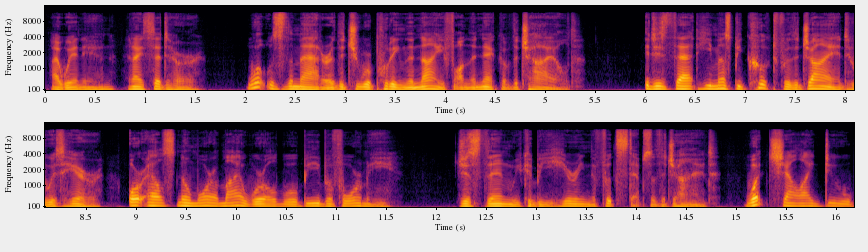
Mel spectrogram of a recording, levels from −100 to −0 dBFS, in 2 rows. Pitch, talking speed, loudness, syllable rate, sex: 100 Hz, 235 wpm, -21 LUFS, 5.3 syllables/s, male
